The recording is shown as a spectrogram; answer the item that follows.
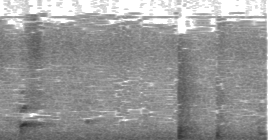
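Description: Dry-erase marker writing on a whiteboard: a short squeak of the felt tip just after the start, then two quick sharp tip strokes a little past halfway.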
